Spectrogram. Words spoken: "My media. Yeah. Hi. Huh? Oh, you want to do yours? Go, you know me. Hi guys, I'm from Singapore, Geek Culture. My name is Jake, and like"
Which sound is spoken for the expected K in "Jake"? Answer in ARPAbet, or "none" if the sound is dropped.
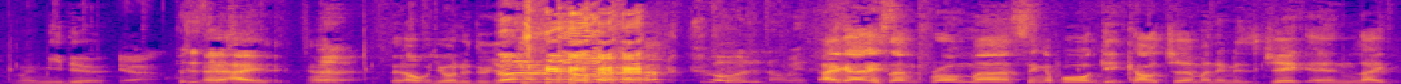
K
